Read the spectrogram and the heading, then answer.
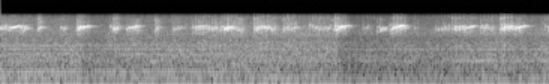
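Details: Fledgling finches, six of them, calling noisily in a greenhouse in January on the day they fledged: dense runs of high chirps overlapping almost continuously, with a brief lull midway and a low hum beneath.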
